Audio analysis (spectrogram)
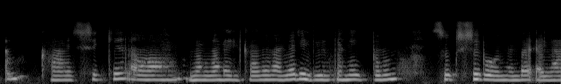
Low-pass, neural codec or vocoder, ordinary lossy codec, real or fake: none; codec, 16 kHz, 1 kbps, FreqCodec, smaller model; none; fake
